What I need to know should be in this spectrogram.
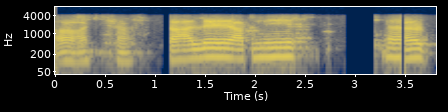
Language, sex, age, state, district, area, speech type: Bengali, male, 18-30, West Bengal, Purba Bardhaman, urban, conversation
